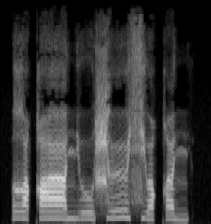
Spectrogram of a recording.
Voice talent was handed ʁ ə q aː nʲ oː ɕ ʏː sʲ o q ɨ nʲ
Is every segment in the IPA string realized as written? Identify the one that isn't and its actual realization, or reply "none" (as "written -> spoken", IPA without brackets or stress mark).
none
